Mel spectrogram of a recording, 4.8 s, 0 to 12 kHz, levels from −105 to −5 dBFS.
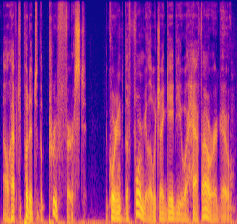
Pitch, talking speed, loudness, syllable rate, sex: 90 Hz, 265 wpm, -20 LUFS, 6.1 syllables/s, male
